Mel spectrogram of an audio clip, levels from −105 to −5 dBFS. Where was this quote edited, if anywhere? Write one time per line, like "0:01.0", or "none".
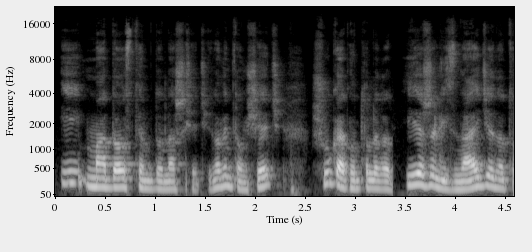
0:01.3
0:01.8
0:02.9
0:03.4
